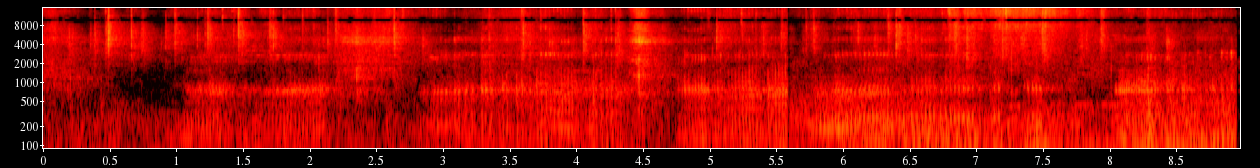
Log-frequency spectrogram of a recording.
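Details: Low, rapid snorting grunts from Kongzi, a five-year-old female pug visiting a Korean dog cafe in Pocheon in spring. The rough pulses repeat quickly and grow louder toward the end, with soft music and room noise behind.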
